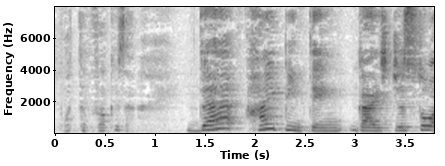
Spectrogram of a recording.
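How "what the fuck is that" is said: hushed, whispered disbelief. Retold or imitated. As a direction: breathe it out under your breath. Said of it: "I was like".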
